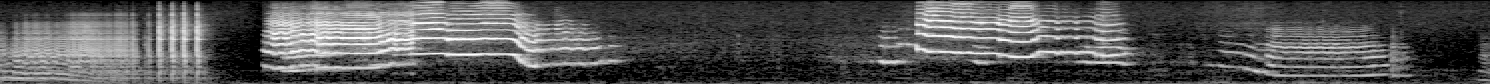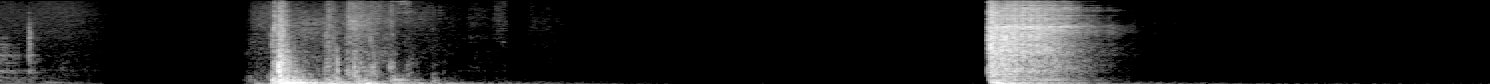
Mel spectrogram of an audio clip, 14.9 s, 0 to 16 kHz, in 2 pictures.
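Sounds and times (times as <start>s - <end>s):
door hinge creaking: 0.0s - 3.3s, 4.3s - 7.7s.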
